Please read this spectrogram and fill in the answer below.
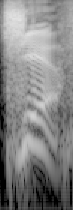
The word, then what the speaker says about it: GIF: Wrong. Wrong. It's Jif, okay? It's Jif, and I can prove it to you why, because the inventor of the word, or I guess the acronym, says it's Jif like the peanut butter.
